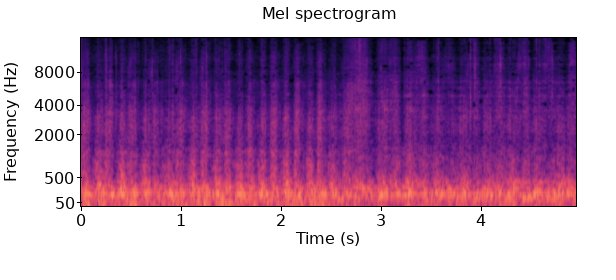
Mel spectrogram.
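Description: Long natural nails and fingertips of both hands scratch fast and rub over the bare hollow metal mesh grille of a large black USB condenser microphone on a stand. The result is a steady, dense, close-up scraping and rubbing roar, heavy in the low end with a faint rhythmic pulsing and little high treble.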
